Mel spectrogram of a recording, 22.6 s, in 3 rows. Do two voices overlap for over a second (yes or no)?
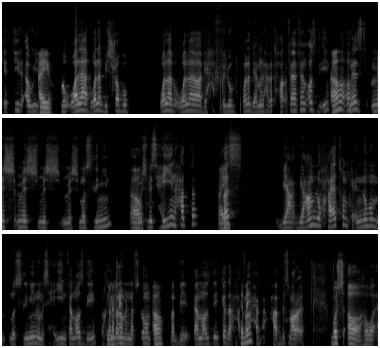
no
